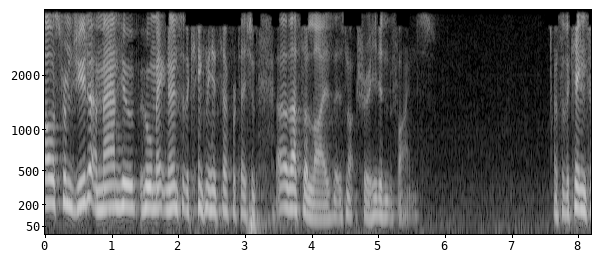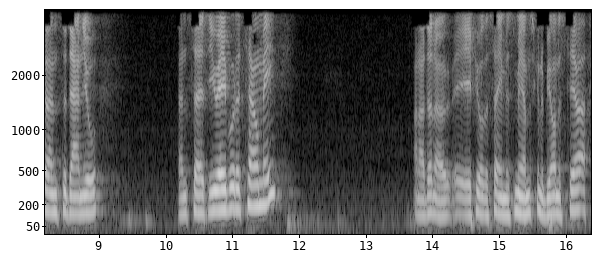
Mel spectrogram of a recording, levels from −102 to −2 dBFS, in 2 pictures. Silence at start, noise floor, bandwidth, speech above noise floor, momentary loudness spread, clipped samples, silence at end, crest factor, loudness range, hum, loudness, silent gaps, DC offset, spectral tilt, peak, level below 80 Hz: 0 s; -68 dBFS; 4 kHz; 40 dB; 13 LU; under 0.1%; 0 s; 20 dB; 9 LU; none; -29 LUFS; none; under 0.1%; -5.5 dB/octave; -10 dBFS; -54 dBFS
